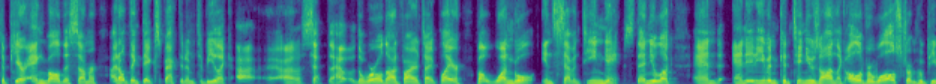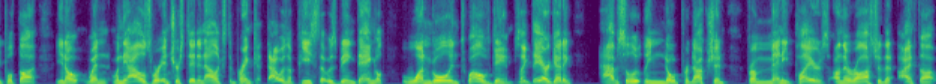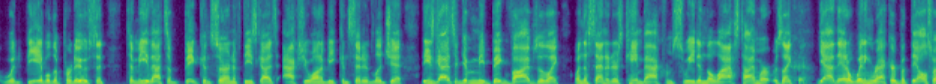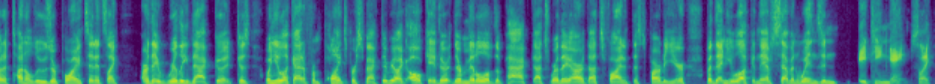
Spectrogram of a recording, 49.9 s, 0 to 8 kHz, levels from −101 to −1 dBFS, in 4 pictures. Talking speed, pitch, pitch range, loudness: 235 wpm, 145 Hz, 125-165 Hz, -17 LUFS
